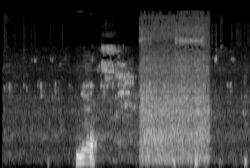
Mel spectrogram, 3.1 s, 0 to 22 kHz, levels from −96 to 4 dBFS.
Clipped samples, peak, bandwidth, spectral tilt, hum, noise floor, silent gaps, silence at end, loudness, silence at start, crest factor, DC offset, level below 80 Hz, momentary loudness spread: under 0.1%; -2 dBFS; 15 kHz; -5 dB/octave; none; -50 dBFS; none; 0.05 s; -23 LUFS; 0.95 s; 22 dB; under 0.1%; -60 dBFS; 16 LU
